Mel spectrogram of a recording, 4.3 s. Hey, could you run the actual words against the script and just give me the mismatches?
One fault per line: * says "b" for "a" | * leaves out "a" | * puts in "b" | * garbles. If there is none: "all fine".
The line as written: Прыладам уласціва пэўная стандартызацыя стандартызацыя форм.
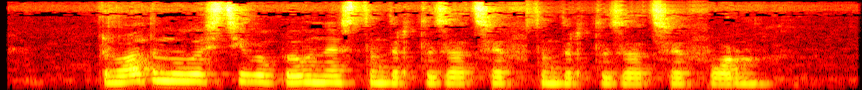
all fine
